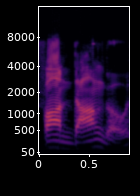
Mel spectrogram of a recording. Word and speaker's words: Fandango: everything because I think Fandango is or fawn Dongo sorry I gotta pronounce it like that or else people get mad so on dongho I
